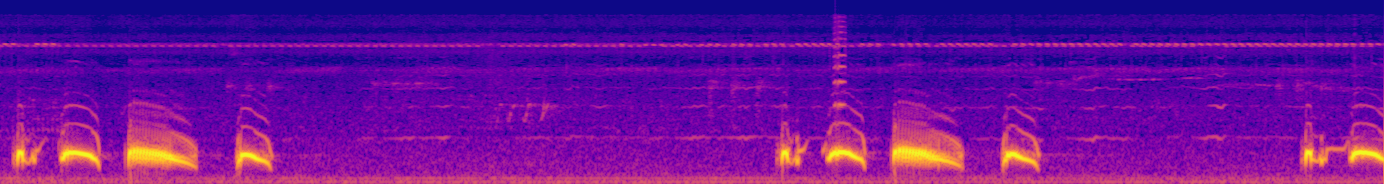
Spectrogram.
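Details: Spotted dove calling to lure and challenge a rival, used as bait for catching wild doves: low cooing phrases of a short coo, a long falling coo and a short coo, with the phrase repeated about every four seconds between silences.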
